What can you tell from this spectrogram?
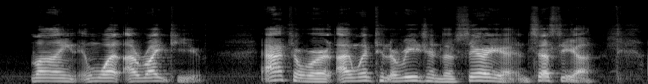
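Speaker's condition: Cerebral palsy

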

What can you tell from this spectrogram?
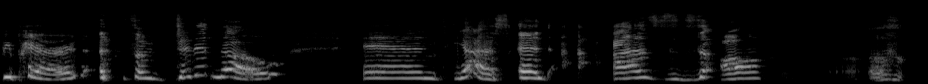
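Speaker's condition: Stuttering; attended National Stuttering Association conferences many times; prolonged sounds

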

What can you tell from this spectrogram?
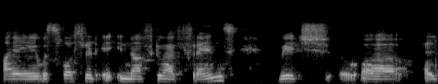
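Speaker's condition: Stammer; severe stammer since childhood, speech therapy and mirror practice did not help, glossophobia, began working on it in class 9; much improved, average or above average public speaker, self-directed exposure through debates, Model UN, speaking to strangers; once could not say own name in class, stammered a lot when nervous, voice trembled at first debate; prolonged sounds, blocks

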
